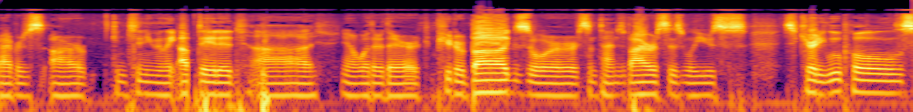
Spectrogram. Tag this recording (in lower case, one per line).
speech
